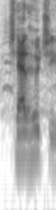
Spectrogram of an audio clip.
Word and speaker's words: Chattahoochee: But I didn't want to mispronounce the name of the river. Chattahoochee, the Al Jackson What do you say, 5?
